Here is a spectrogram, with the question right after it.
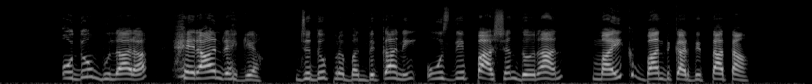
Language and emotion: Punjabi, surprised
